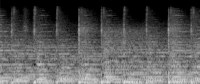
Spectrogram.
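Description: Instrumental theme music with a steady, quick drum beat.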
